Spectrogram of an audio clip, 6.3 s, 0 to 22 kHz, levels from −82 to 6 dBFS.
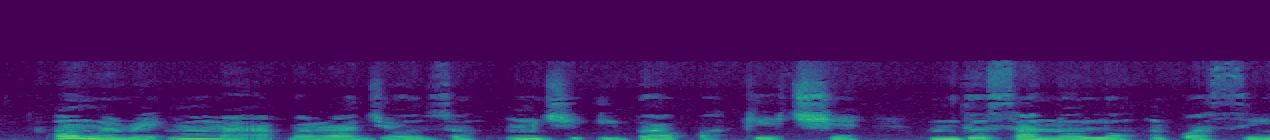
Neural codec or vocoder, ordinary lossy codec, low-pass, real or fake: vocoder, 48 kHz, 128 mel bands, Vocos; AAC, 32 kbps; 19.8 kHz; fake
